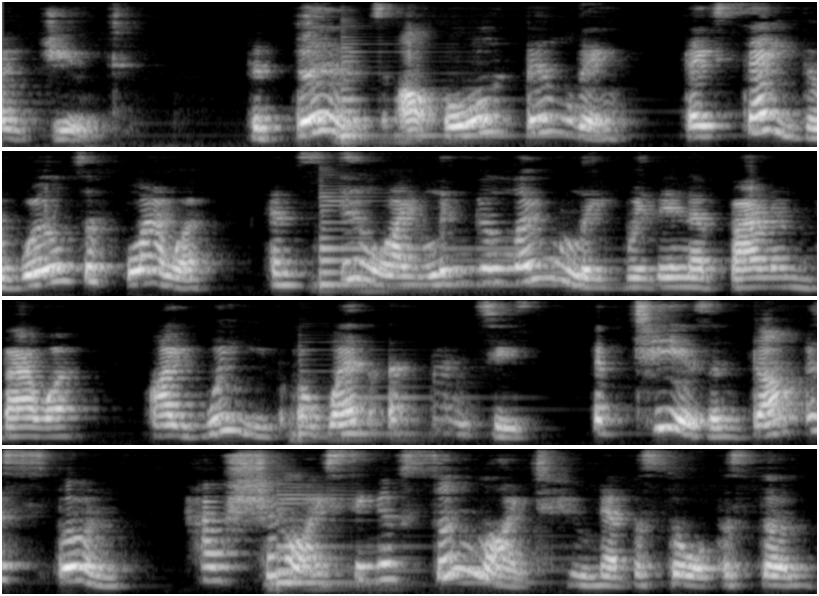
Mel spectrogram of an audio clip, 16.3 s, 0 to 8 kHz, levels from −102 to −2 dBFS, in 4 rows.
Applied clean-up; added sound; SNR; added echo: neural mask model DeepFilterNet 3.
